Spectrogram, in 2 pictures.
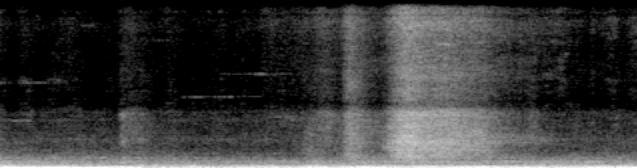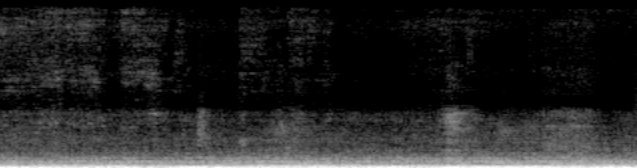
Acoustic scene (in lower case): bus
